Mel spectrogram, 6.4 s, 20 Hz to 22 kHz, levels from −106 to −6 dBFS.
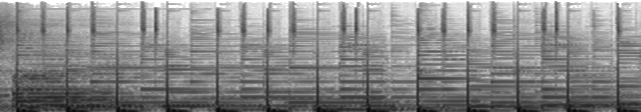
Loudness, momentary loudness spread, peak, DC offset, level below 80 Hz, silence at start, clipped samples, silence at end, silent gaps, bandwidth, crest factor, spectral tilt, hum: -20 LUFS; 4 LU; -2 dBFS; under 0.1%; -22 dBFS; 0 s; under 0.1%; 0 s; none; 20 kHz; 16 dB; -6 dB/octave; none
